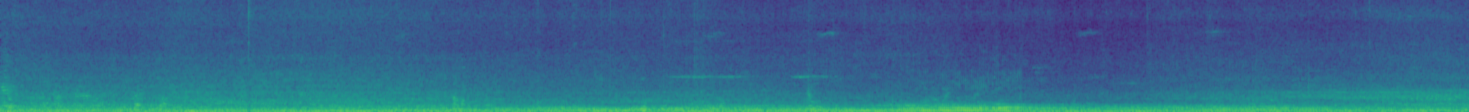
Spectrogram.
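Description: Street traffic: cars running along a city road, with a louder swell about twelve seconds in.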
